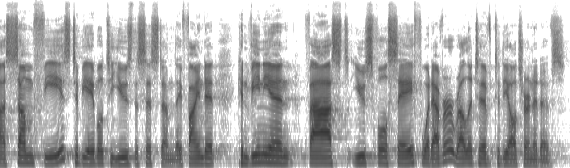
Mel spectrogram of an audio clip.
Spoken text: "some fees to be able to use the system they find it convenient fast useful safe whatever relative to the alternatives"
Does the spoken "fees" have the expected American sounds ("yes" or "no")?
yes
